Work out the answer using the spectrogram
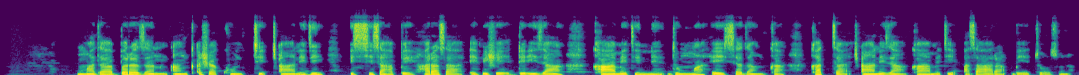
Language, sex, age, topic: Gamo, male, 25-35, government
